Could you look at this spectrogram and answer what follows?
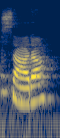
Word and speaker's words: सारा: साला को सारा, ठीक है, यहाँ पे छत्तीसगढ़ी में ल का प्रोनाउंस र के रूप में होता है, ठीक। ल को र बोल देते हैं तो सारा हो गया।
